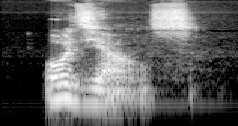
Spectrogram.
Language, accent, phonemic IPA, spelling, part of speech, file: French, Canada, /o.djɑ̃s/, audiences, noun, LL-Q150 (fra)-audiences.wav
- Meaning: plural of audience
